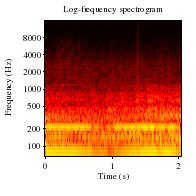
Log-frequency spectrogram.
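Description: Music opening with a deep timpani note left ringing after a single heavy stroke: it dies away, then swells again in the second half.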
